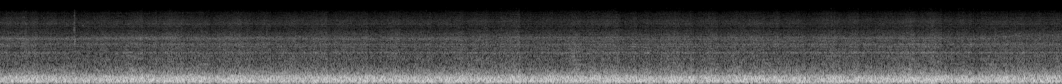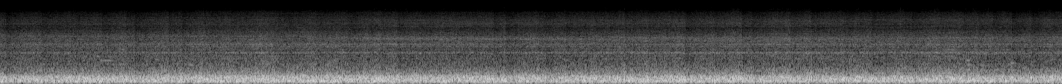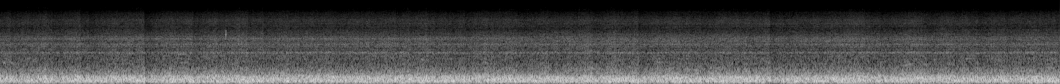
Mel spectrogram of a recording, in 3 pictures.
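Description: Steady cabin noise of an Airbus A320-family airliner climbing after takeoff: a low, even rumble of engines and airflow, with a faint high whine from the engines above it.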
